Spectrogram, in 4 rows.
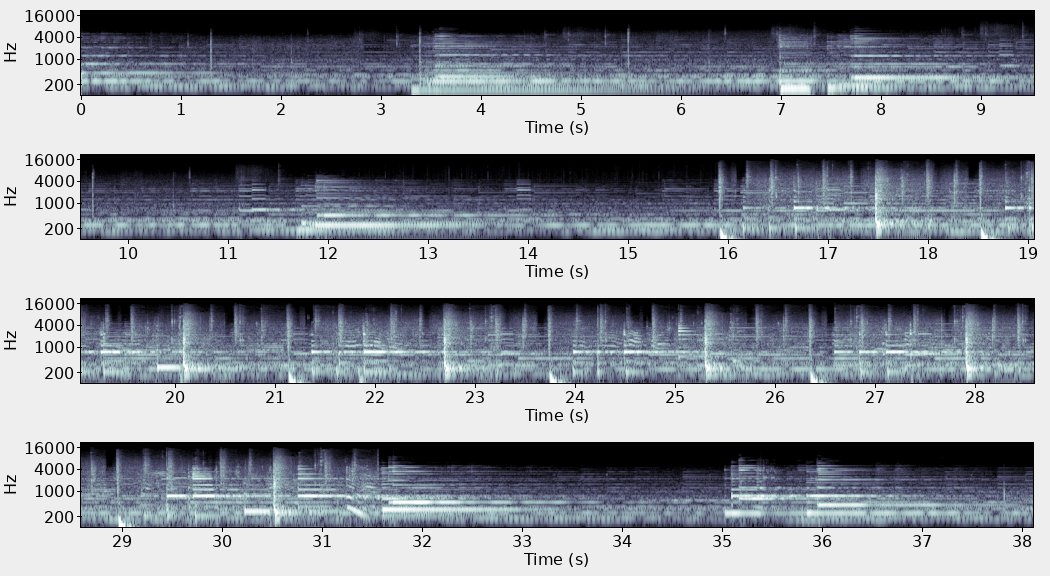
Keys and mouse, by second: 2.9 f, 4.5 ctrl+click, 5.4 ctrl+i, 10.7 ctrl+click, 11.6 ctrl+i, 12.1 ctrl+click, 15.1 f, 18.5 double click, 23.1 f, 23.8 double click, 27.1 f, 27.2 shift+click, 29.1 shift+click, 32.3 ctrl+alt+click, 33.0 alt+click, 34.9 ctrl+alt+click, 37.0 typing.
